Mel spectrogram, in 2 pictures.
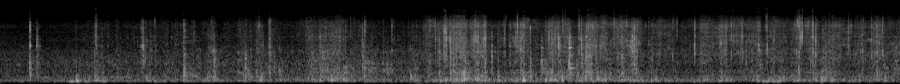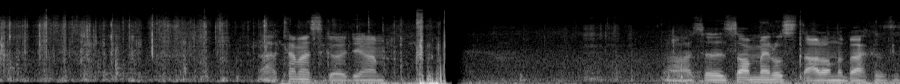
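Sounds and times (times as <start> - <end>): wiring loom rustling and clicking: 0.3 - 11.9.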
